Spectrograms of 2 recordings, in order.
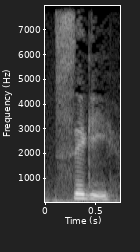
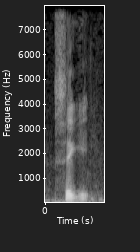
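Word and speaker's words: CIGIE: right that's it c-i-g-i-e how do you pronounce it siggy siggy as chair of siggy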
